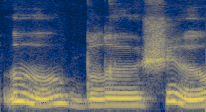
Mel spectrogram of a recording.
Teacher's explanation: in ooh blue shoe my lips are very tense and my tongue is tight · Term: the tense vowel ooh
